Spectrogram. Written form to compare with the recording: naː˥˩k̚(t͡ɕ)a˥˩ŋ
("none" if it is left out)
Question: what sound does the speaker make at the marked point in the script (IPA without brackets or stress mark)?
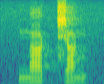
t͡ɕ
